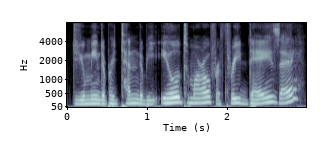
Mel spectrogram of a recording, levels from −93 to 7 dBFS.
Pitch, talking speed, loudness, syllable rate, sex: 160 Hz, 280 wpm, -15 LUFS, 5.8 syllables/s, male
